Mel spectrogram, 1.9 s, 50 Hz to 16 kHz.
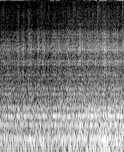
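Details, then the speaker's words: Electric Yacht 10.0 electric motor at about 1000 rpm, nearly silent with the cover on, heard with it off. Even, steady hum with a constant whir, no grinding or rattles: normal running. "And when I put this on, you don't hear anything, hardly. And then when I take this off, there's the motor."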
